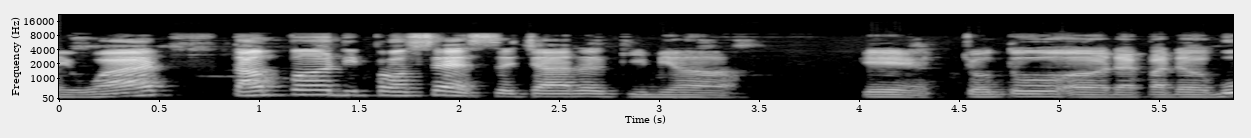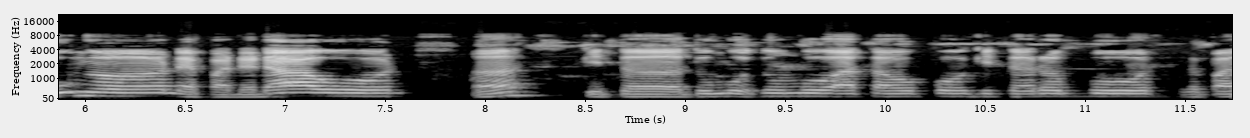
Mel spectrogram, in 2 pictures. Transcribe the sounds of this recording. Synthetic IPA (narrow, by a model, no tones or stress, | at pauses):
wan | t̪ampədipɾosɛsːət͡ʃaɾakimia | oket͡ʃɔnt̪ɔhədaɾipadabuŋədaɾipadadaʊn̚ | ə̃kit̪ət̪umbʊʔt̪umbʊʔat̪awpʊnk̬it̪əɾəbʊt̪̚ləpa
